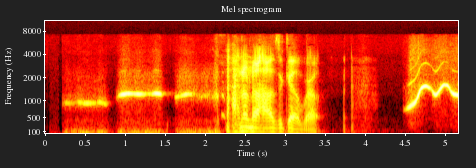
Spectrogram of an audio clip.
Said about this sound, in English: Can you try that Western whistling again?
